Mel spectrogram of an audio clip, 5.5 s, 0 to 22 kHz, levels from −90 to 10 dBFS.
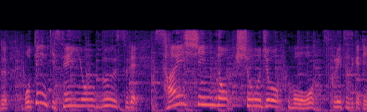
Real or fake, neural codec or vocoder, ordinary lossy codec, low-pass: fake; vocoder, 22.05 kHz, 80 mel bands, WaveNeXt; none; 7.2 kHz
